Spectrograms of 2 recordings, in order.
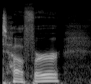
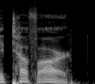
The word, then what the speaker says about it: Tougher: Uh, is that how you say it? Do you say tougher or do you say tough R? – I say tougher. Um, the EPA might not like it, but it's tougher. Um, but it's spelled tough R.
